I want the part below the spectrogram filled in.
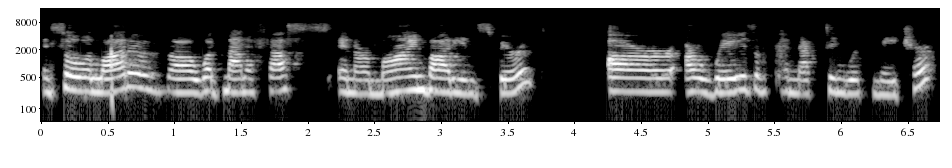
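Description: A middle-aged woman from Hong Kong, a guest on a podcast interview, explaining things warmly and laughing easily. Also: a little high, fairly even intonation, normal speed, no echo. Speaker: guest, BaZi reader and feng shui master. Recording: dull lo-fi, dry.

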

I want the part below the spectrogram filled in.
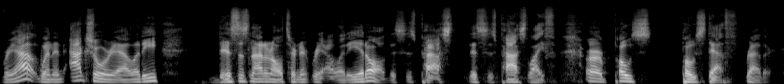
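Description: Relaxed and quick to laugh, a man co-hosting a podcast mulls over a TV episode out loud in easygoing conversation. His voice sits at a medium pitch, his pace is moderate, and the clean studio sound has no room echo.

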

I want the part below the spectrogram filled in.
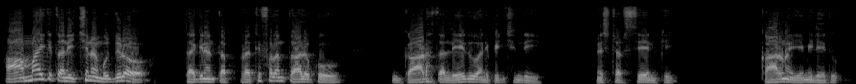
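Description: A man tells a story aloud in a scripted narration. His husky voice lifts and sinks with the action. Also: lowish voice, lively intonation, moderate pace, pauses often.

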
